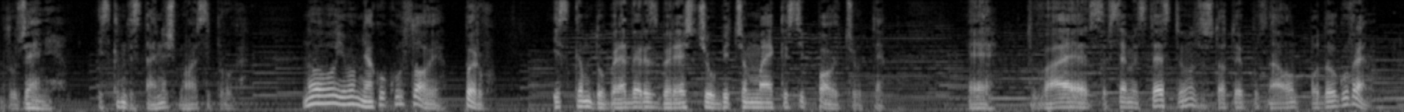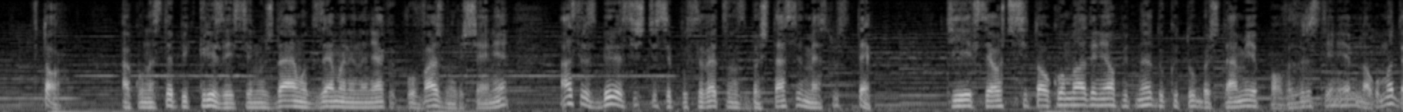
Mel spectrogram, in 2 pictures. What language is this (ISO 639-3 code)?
bul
